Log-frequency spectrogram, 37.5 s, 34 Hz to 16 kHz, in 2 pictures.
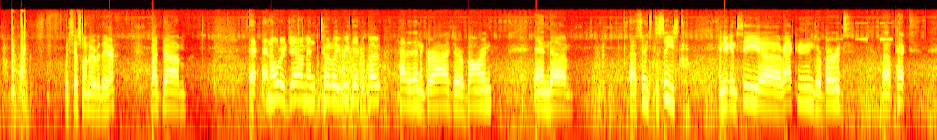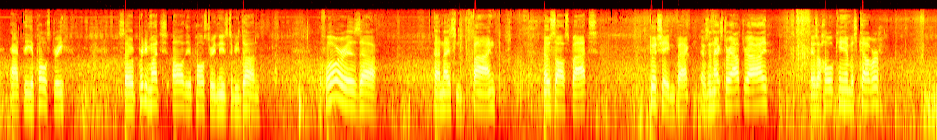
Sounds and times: Speech: 0:01.3 - 0:02.3, 0:03.0 - 0:03.7, 0:05.0 - 0:09.9, 0:10.7 - 0:11.4, 0:12.6 - 0:13.6, 0:14.4 - 0:17.0, 0:17.6 - 0:18.2, 0:19.0 - 0:20.1, 0:21.1 - 0:24.0, 0:25.1 - 0:26.3, 0:27.4 - 0:28.7, 0:29.6 - 0:30.7, 0:31.7 - 0:34.2, 0:34.9 - 0:36.4.

